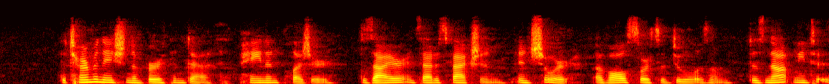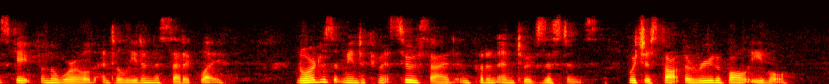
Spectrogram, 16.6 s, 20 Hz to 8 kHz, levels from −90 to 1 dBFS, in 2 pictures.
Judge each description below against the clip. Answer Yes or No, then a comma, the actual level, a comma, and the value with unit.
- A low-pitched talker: No, medium, 175 Hz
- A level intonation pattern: Yes, narrow, 2.2 semitones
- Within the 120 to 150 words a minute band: No, average, 195 wpm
